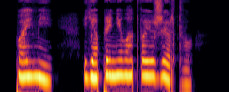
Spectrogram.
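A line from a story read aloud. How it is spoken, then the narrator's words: Shaken, trembling, faltering babble. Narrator (Russian): лепетал вздрагивая и обрываясь, потрясенный голос Радиной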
